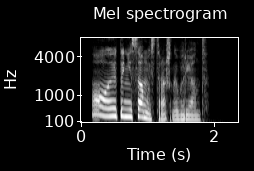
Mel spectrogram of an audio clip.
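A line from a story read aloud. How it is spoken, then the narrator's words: Sighing. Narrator (Russian): вздохнула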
